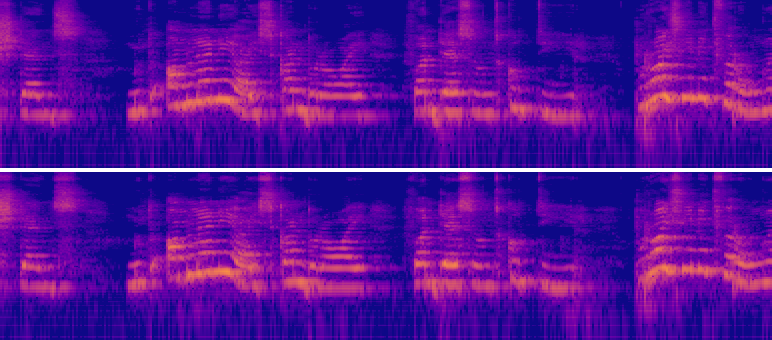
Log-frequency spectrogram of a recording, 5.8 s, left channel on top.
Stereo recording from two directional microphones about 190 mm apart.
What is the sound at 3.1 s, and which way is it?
Speech, 20° left (ahead or behind).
